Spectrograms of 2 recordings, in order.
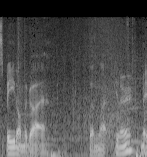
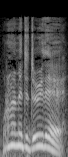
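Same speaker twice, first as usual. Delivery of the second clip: frustrated shout; 11 semitones higher than usual. Real, not acted. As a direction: yell at the screen in frustration. Frustrated yelling at game.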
